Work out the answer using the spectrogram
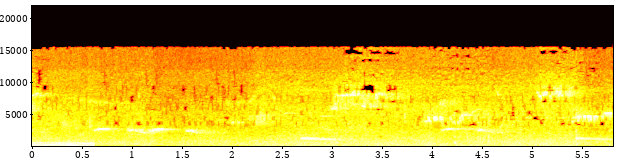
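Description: Birds calling: repeated short, falling chirps, high thin notes and a lower descending call that recurs about every two and a half seconds. Background music cuts off in the first second.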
